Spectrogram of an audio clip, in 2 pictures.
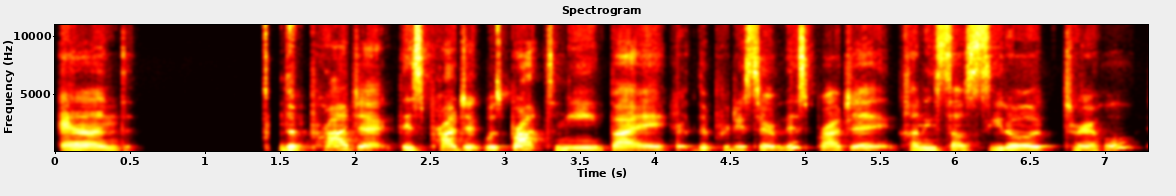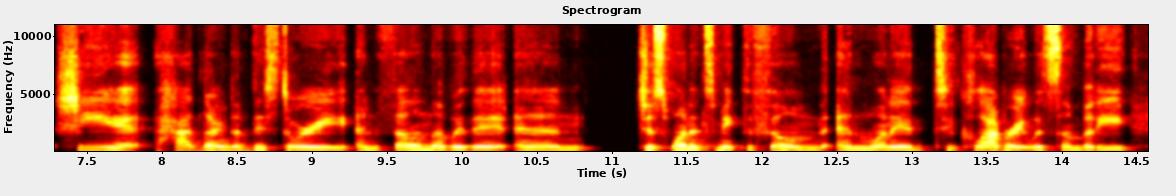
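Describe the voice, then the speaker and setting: Woman from Hawaii, filmmaker guest; warm, unhurried interview talk, thinking aloud. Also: medium pitch, fairly even intonation. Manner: thoughtful, many ums and restarts. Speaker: film director, guest. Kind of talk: casual interview answers.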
